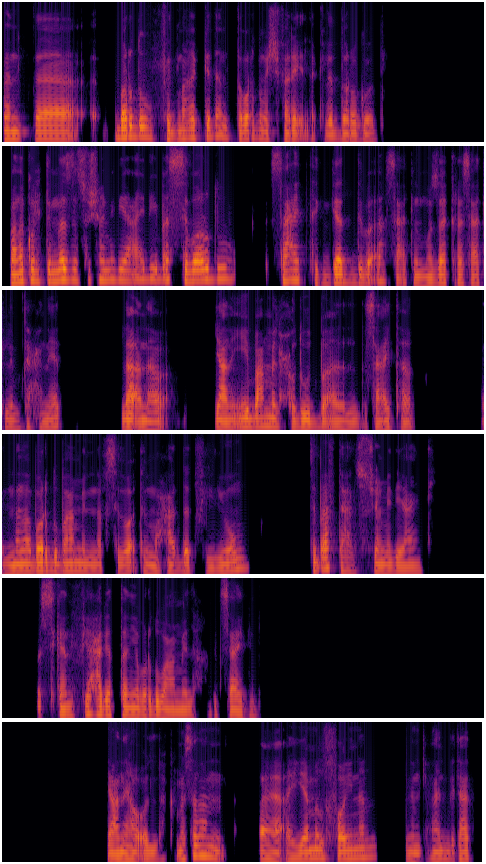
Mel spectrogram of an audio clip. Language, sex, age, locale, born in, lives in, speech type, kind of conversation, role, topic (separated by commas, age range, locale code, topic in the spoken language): Arabic, male, 20-24, ar-EG, Egypt, Egypt, conversation, podcast, guest, إزاي بتتغلب على التشتت أثناء المذاكرة؟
